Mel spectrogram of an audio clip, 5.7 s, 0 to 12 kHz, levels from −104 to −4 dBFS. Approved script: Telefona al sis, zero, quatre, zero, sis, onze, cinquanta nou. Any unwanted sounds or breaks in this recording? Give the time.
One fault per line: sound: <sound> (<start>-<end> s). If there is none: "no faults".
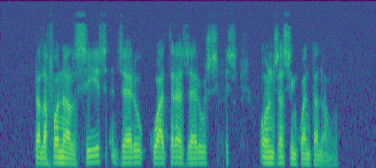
sound: dropout (3.3-3.4 s)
